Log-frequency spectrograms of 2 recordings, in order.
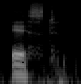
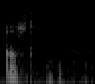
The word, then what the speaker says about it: ist: You can't learn German and say, oh, ist, that's too much effort to remember that spelling rule, I'm just gonna pronounce it as isht.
